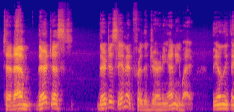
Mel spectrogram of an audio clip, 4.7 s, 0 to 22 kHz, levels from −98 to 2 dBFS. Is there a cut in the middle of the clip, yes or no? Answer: no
